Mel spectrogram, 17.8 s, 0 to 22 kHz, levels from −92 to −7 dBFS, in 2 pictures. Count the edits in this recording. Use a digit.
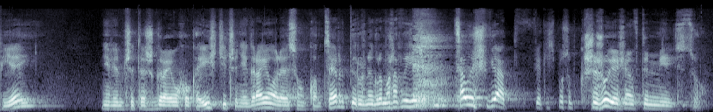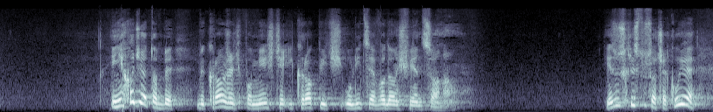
1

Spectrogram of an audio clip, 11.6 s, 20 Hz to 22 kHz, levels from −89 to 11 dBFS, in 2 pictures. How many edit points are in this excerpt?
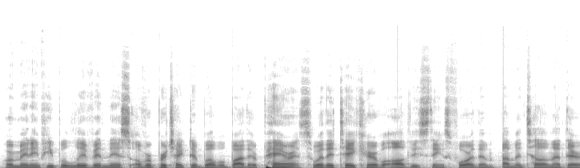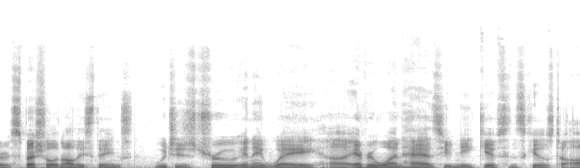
0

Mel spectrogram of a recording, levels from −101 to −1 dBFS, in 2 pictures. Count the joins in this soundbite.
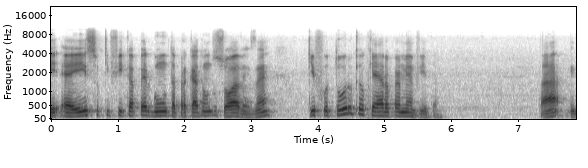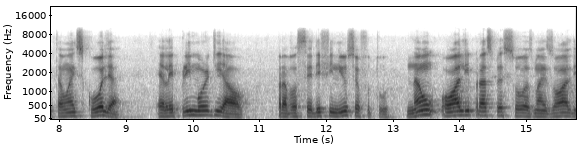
2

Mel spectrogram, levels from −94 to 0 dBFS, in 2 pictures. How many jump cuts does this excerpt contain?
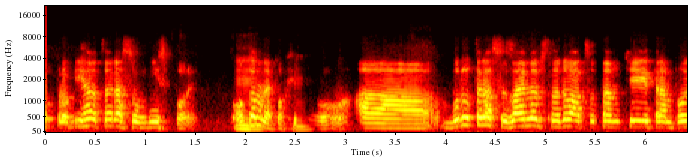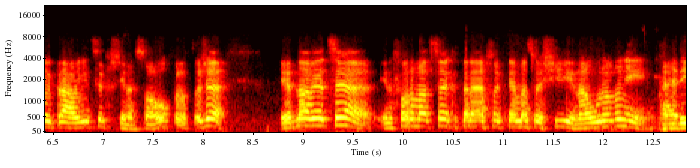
1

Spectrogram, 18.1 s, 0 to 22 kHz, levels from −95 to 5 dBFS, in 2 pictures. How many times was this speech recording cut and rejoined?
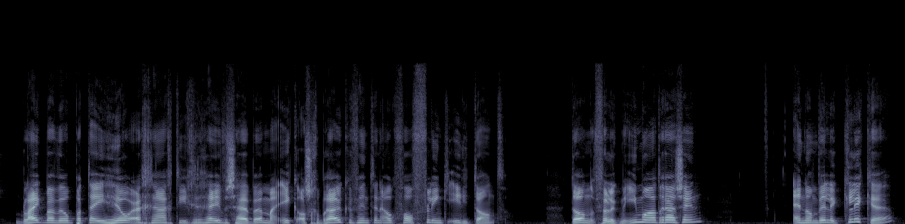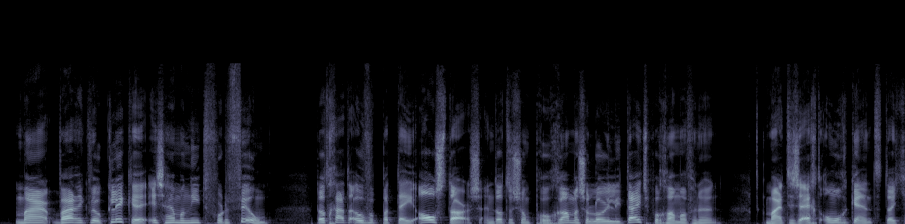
1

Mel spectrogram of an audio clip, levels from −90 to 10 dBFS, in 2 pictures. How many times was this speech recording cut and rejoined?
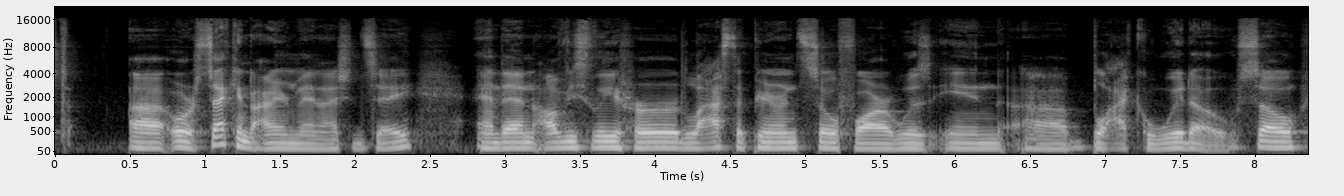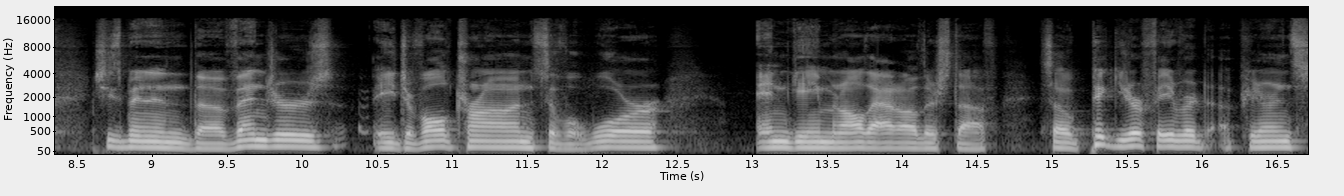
0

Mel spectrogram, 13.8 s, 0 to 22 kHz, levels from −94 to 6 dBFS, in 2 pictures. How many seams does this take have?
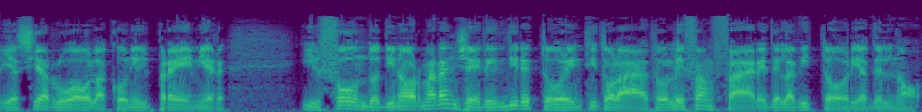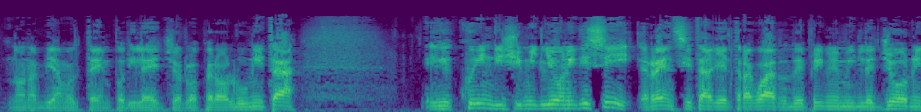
0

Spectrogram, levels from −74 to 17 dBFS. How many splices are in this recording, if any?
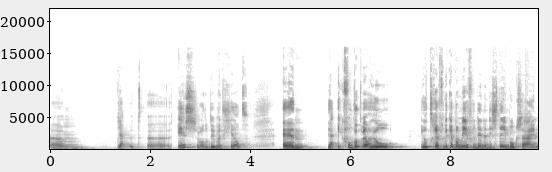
1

